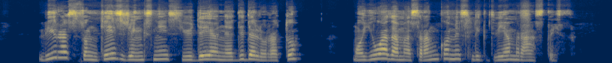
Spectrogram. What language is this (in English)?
Lithuanian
